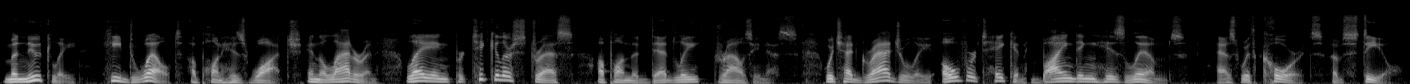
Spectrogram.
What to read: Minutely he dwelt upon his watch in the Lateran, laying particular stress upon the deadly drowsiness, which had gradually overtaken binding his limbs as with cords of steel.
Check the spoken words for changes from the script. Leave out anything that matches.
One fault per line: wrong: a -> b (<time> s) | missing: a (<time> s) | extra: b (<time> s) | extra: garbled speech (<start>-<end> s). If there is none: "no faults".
no faults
